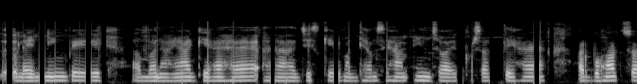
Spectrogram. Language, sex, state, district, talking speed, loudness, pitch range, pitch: Hindi, female, Chhattisgarh, Bilaspur, 170 wpm, -21 LUFS, 170-180 Hz, 175 Hz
